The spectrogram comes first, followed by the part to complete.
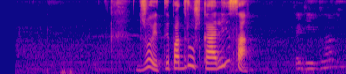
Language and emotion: Russian, neutral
